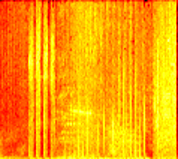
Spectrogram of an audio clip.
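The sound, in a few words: explosion in a movie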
